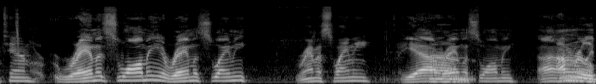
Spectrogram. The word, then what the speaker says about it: Ramaswamy: or the uh vivec uh how do you pronounce his last name Tim Rama Swami ramaswamy Rama Swami yeah I'm really bad about pronouncing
